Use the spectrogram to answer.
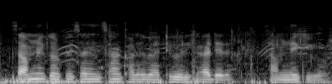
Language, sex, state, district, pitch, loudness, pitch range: Hindi, male, Madhya Pradesh, Katni, 115 Hz, -20 LUFS, 110-120 Hz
